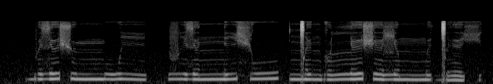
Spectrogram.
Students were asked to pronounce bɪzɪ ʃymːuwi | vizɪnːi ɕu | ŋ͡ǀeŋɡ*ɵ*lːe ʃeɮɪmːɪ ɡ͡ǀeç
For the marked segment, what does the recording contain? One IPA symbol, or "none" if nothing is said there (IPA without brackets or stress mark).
ɵ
